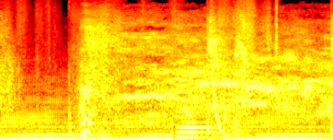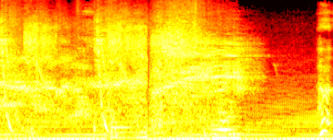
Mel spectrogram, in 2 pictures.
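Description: A lightsaber swings and clashes in a short fight.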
